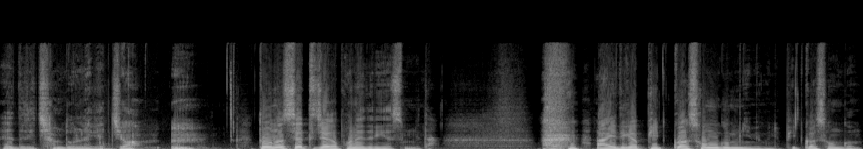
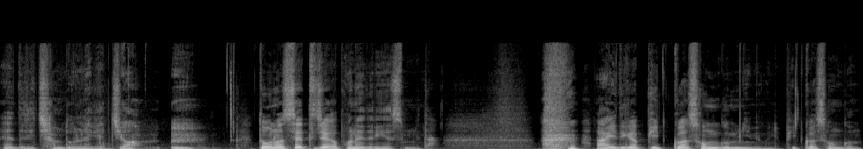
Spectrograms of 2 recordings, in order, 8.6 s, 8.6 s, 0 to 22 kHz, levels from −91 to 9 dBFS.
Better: second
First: distortion; slight; 6% of the sound clipped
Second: none

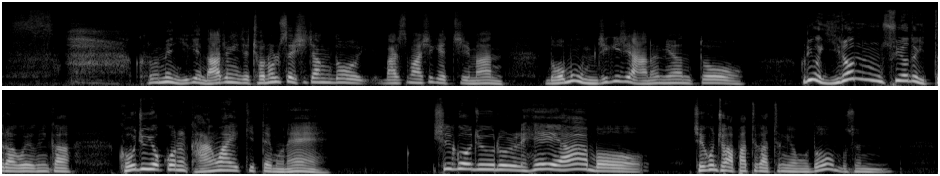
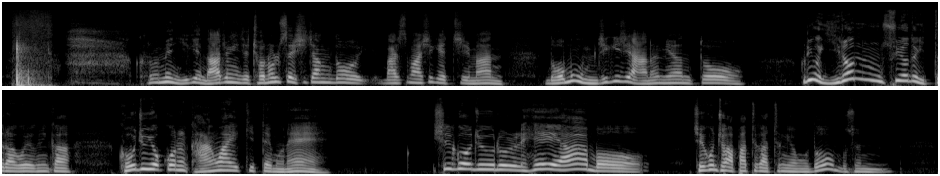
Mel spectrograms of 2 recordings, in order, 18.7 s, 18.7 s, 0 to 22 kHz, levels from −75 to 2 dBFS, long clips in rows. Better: first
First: none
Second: footsteps; noticeable; at the start; peak 2 dB below the speech

